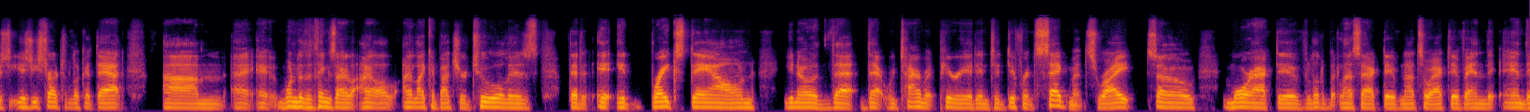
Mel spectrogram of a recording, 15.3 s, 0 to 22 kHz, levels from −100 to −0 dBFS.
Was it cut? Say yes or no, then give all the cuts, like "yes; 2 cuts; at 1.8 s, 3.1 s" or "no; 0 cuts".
no; 0 cuts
